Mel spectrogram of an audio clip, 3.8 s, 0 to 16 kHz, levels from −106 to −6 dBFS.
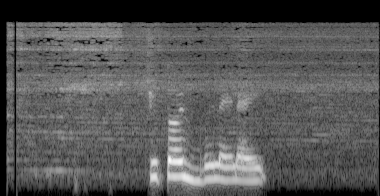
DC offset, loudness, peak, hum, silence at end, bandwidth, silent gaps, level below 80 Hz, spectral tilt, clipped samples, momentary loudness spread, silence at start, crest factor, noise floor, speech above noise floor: under 0.1%; -25 LUFS; -4 dBFS; none; 0 s; 11.5 kHz; none; -84 dBFS; -3.5 dB/octave; under 0.1%; 26 LU; 0.1 s; 22 dB; -48 dBFS; 26 dB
